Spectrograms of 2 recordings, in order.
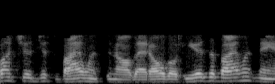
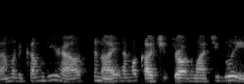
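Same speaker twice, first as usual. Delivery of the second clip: put-on matter-of-fact, menacing voice. Retelling how Daniel Day-Lewis talked in character to a friend: imitating Daniel Day-Lewis in character, matter-of-fact. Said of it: "he literally talks like that".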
